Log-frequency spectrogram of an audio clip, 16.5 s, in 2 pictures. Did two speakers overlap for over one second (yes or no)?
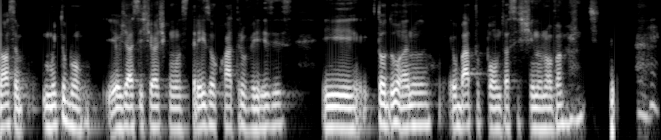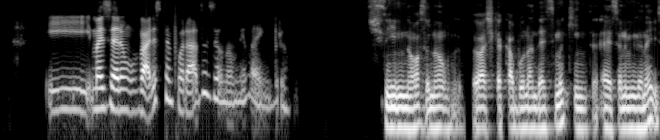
no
